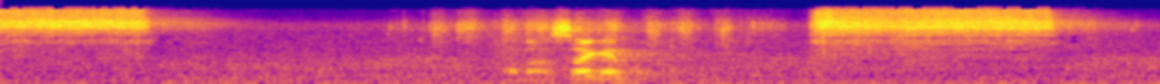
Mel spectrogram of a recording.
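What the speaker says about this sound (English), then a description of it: "So use your Spartan cooking spray from D&W." Spartan cooking spray hissing from an aerosol can as a baking pan is greased for baked spaghetti, two loud bursts of spray, one short and one about a second long, with a person speaking briefly between them.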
